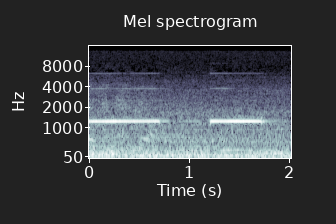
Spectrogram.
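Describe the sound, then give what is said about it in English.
Truck reversing beeps at a construction site for a new office tower on Wisconsin Avenue in Milwaukee: two long, steady high tones separated by a short gap, over a constant low rumble of machinery. “That's the sound of a new NM office tower being put up on the north side of Wisconsin Avenue in Milwaukee.”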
